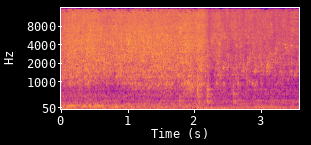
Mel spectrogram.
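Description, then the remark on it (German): Steady, loud hiss of a hot shower running in a small bathroom, continuous, with a slight shift in the flow near the end. No voices. “Ich habe mich jetzt ganz heiß abgeduscht und so ein bisschen Wasserdampf hat sich hier auch schon gebildet.”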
